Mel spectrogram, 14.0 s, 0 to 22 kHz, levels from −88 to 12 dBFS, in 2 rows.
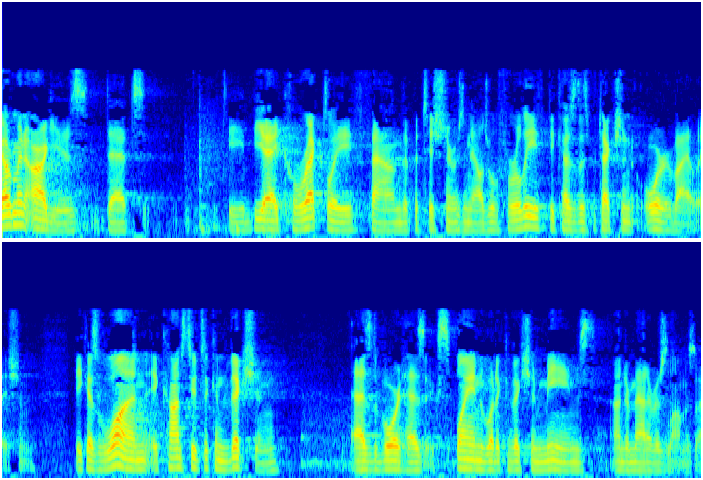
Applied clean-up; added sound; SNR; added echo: none; none; none; none.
